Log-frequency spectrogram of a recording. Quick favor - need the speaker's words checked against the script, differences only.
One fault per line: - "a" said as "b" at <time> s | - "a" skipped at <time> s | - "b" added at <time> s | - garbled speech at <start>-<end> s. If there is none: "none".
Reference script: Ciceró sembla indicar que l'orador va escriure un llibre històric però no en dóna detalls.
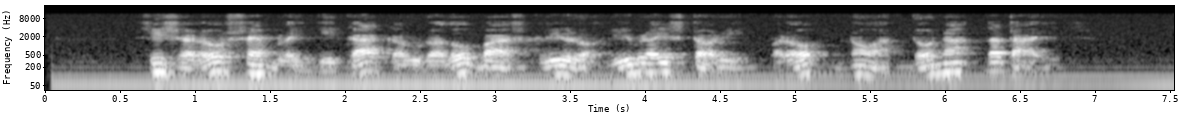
none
